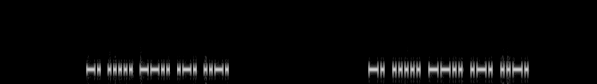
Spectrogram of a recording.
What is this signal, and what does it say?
Morse code, heard as a keyed tone, about 36 wpm, 700 Hz. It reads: N5ZRF N5ZRF
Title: Speed Racing - USA 1x3 Call Signs 30wpm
